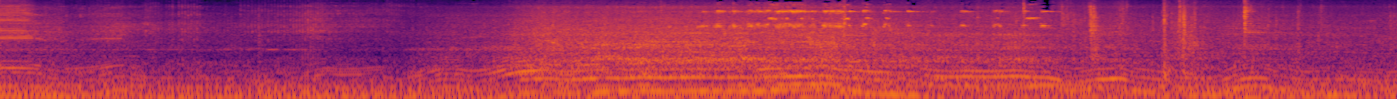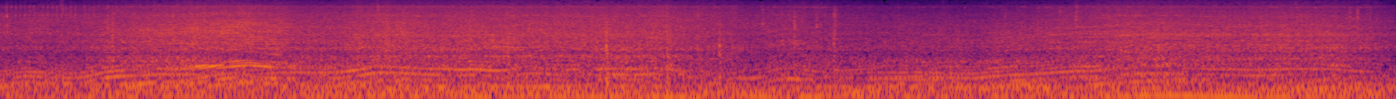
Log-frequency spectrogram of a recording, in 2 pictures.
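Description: Side-by-side UTV engine running under load and revving up and down repeatedly as the throttle is worked on and off.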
